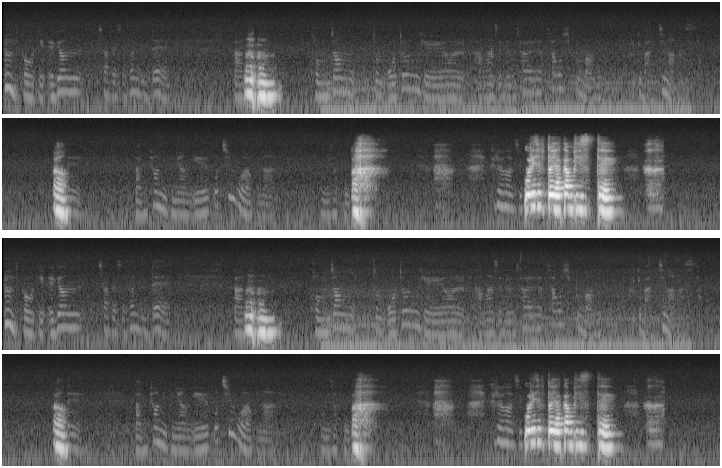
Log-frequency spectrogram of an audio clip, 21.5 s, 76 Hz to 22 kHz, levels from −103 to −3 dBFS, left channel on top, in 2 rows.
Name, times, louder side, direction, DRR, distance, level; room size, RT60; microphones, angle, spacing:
voice 1, 0.0-4.0 4.6-9.0 9.4-10.7 11.5-15.0 15.5-16.3 17.0-18.9 20.1-20.7, right 1 dB, 15° right, 6.8 m, -53 dB
voice 2, 3.6-4.1 11.5-11.8 16.0-16.4 18.6-20.1 20.4-20.6, left 5 dB, 60° left, 0.4 m, -20 dB
sound 1, 4.8-10.4, right 1 dB, 55° right, 3.0 m, -51 dB
head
